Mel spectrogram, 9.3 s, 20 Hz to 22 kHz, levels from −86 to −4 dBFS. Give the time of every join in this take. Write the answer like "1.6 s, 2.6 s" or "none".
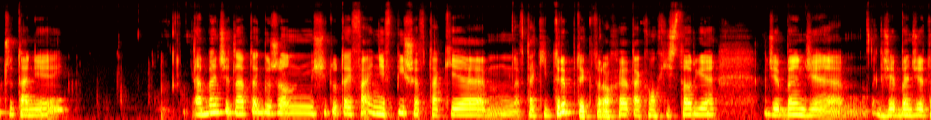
1.8 s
